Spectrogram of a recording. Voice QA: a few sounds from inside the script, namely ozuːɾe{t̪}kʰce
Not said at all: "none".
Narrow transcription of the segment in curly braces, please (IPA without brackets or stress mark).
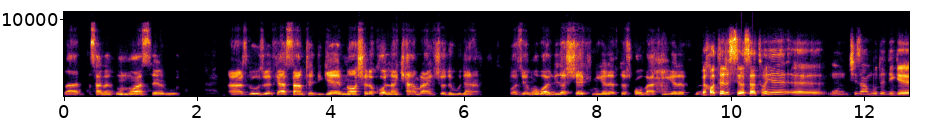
t̪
